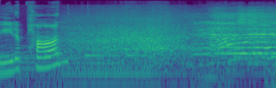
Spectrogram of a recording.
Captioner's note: car zooms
